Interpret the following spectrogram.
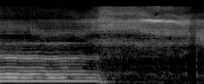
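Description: A man's voice holding a steady buzzing "zzz" on one pitch, then breaking off about halfway into a long hissed "sss". This is a vibration exercise sliding between the Z and S sounds.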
